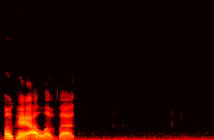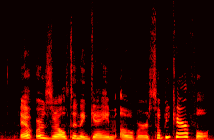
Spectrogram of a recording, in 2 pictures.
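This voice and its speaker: A woman's voice: mid-range voice, very animated, normal speed. A woman live-streaming a game in a casual style, reading on-screen text aloud and adding chatty asides.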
